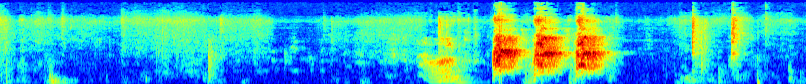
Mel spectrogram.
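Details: Jack, a dog annoying his mother, gives a low grumbling whine, then three loud, sharp barks in quick succession, followed by a couple of softer short yaps in a quiet indoor setting.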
